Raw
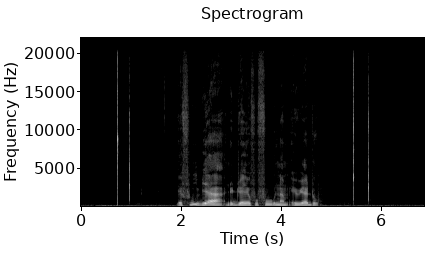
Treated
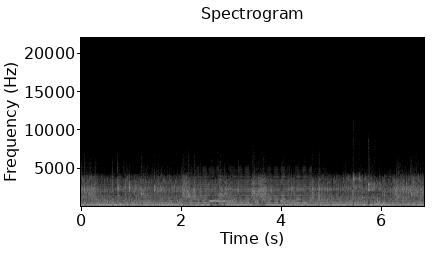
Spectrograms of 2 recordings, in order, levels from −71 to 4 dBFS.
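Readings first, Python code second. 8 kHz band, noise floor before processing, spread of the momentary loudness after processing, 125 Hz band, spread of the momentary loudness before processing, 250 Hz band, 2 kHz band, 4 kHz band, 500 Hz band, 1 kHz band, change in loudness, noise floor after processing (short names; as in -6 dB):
under -20 dB, -60 dBFS, 1 LU, -4.0 dB, 14 LU, -1.0 dB, +2.5 dB, -0.5 dB, -8.5 dB, -2.5 dB, -5.0 dB, -32 dBFS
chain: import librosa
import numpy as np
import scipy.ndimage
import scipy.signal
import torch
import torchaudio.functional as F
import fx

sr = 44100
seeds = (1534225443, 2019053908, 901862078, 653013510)

y = np.sign(x) * np.sqrt(np.mean(np.square(x)))
y = fx.peak_eq(y, sr, hz=820.0, db=6.5, octaves=2.0)
y = 10.0 ** (-28.5 / 20.0) * np.tanh(y / 10.0 ** (-28.5 / 20.0))
y = fx.lpc_monotone(y, sr, seeds[0], pitch_hz=240.0, order=8)
y = fx.chopper(y, sr, hz=7.0, depth_pct=60, duty_pct=55)
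y = scipy.signal.sosfilt(scipy.signal.cheby1(3, 1.0, 190.0, 'highpass', fs=sr, output='sos'), y)
y = fx.leveller(y, sr, passes=2)
y = fx.peak_eq(y, sr, hz=2300.0, db=6.0, octaves=0.37)
y = fx.echo_feedback(y, sr, ms=116, feedback_pct=53, wet_db=-10.0)
y = fx.room_shoebox(y, sr, seeds[1], volume_m3=86.0, walls='mixed', distance_m=0.37)
y = fx.env_flatten(y, sr, amount_pct=100)
y = y * librosa.db_to_amplitude(-6.0)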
